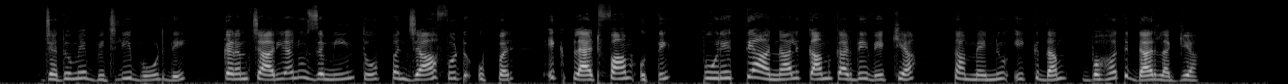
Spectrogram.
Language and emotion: Punjabi, fearful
